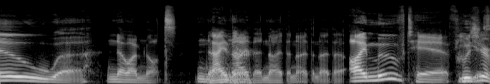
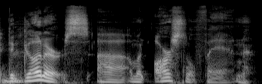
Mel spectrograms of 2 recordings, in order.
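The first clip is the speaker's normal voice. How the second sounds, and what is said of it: Put-on American accent. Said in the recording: “American accent coming out”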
